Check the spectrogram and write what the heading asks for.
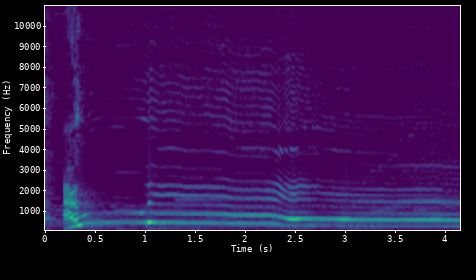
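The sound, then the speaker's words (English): A single long werewolf howl begins with a sharp rough onset, holds a steady, tonal pitch, then slides lower partway through and trails on. It is loud and alone, with no talking. “Howled the werewolf.”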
